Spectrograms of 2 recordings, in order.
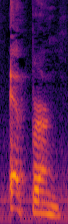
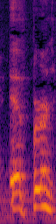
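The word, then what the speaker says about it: Epergne: Okay, and our word of the week is called Ephern. Ephern is spelled E-P-E-R-G-N-E.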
